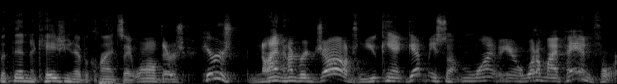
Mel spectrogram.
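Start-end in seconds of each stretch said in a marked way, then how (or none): 1.3-6.2 put-on grumbling, fed-up, put-out voice with Texas accent. Describing agents and clients, the speaker acts out a complaining client in a bad grumbly imitation. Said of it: "that client would be from Texas?".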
